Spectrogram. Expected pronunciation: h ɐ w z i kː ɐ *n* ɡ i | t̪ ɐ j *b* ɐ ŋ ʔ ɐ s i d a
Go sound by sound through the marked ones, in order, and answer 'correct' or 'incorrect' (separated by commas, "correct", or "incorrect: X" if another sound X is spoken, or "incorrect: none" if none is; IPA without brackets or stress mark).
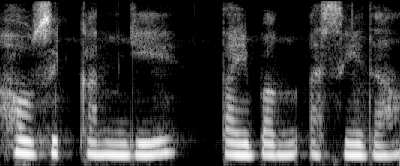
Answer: correct, correct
